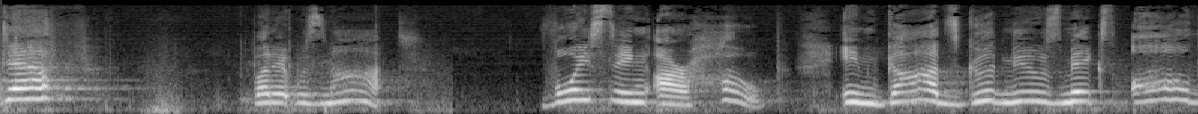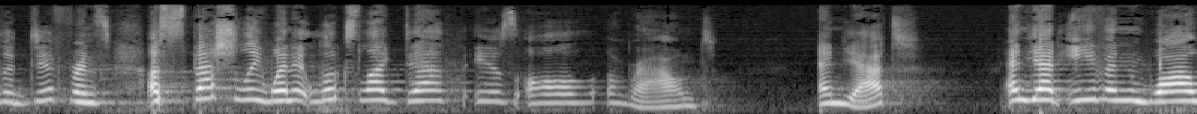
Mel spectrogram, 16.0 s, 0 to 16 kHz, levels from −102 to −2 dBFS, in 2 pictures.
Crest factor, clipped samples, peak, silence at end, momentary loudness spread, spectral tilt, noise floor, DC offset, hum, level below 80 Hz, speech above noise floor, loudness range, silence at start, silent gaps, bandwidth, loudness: 16 dB; under 0.1%; -4 dBFS; 0 s; 16 LU; -4 dB/octave; -66 dBFS; under 0.1%; none; -58 dBFS; 47 dB; 6 LU; 0 s; none; 14.5 kHz; -19 LUFS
